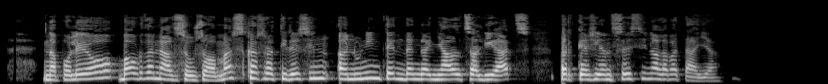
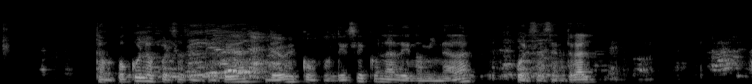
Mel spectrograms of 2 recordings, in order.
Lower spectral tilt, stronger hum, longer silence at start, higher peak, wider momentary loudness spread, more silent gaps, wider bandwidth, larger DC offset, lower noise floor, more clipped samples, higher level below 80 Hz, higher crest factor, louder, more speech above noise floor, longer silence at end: second, -4 dB/octave vs -6 dB/octave; neither; first, 0.45 s vs 0.05 s; first, 0 dBFS vs -12 dBFS; second, 7 LU vs 20 LU; second, none vs 0.89-0.93 s, 6.63-6.69 s; first, 11.5 kHz vs 7.8 kHz; neither; first, -83 dBFS vs -54 dBFS; neither; first, -58 dBFS vs -72 dBFS; second, 16 dB vs 22 dB; first, -15 LUFS vs -32 LUFS; first, 69 dB vs 22 dB; first, 1.1 s vs 0 s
